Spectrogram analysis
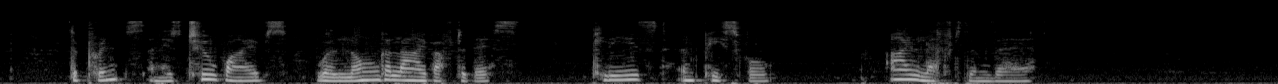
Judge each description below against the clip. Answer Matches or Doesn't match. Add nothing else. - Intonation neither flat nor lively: Matches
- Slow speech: Matches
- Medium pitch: Matches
